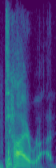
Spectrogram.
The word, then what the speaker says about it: Tyrod: We call him Tyrod because that's how it's spelled. I mean, I know it sounds like a part of a car, but I can't do anything about that. That's what it looks like on paper.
